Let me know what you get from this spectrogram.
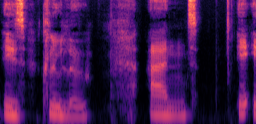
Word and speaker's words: Cthulhu: And, like, Yoshi insists that Cthulhu should be pronounced Cthulhu. And that is how it's pronounced in this film as well by Russ's dad, Cthulhu.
